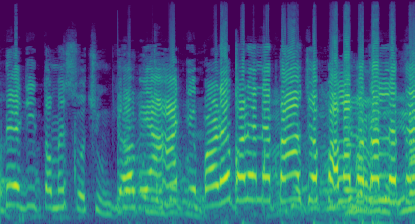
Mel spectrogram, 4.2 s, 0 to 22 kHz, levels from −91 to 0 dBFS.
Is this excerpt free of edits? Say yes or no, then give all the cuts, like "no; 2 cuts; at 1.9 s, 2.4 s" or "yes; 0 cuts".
yes; 0 cuts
